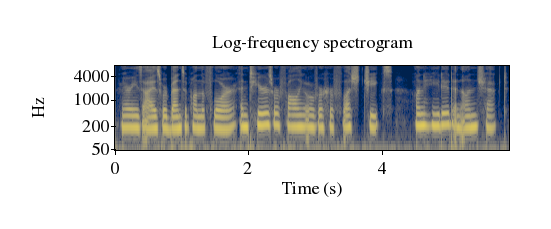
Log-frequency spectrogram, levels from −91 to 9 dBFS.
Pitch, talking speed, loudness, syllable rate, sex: 200 Hz, 185 wpm, -15 LUFS, 5.4 syllables/s, female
